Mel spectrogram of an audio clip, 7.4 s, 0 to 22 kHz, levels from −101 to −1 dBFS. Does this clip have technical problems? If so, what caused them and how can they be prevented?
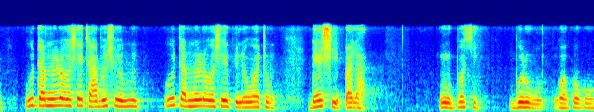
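Yes. Opus voice compression affects the whole clip: the speech sounds muffled and hoarse, with nothing above about 8.7 kHz, which fits the SILK linear-prediction coder running in wideband mode. At this setting the codec keeps only a coarse model of the vocal excitation, so the grainy, slightly robotic texture is plainly audible, pointing to a low bitrate of around 12 kbps. To prevent it, encode at a higher bitrate, such as 24 kbps or more, or keep an uncompressed copy.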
